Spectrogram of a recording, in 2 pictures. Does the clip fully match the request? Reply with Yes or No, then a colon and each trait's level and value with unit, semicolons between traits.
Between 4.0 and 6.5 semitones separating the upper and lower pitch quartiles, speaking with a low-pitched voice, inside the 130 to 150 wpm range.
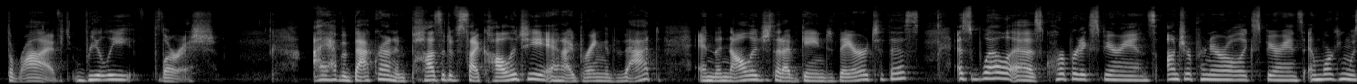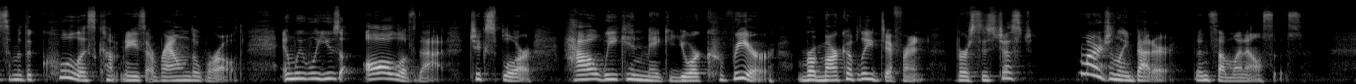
No: average, 4.6 semitones; high, 210 Hz; average, 145 wpm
